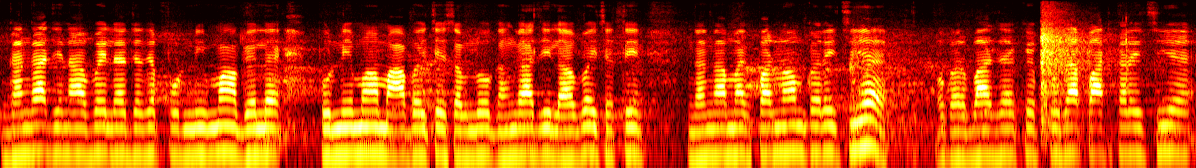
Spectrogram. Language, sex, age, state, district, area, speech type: Maithili, male, 30-45, Bihar, Begusarai, urban, spontaneous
